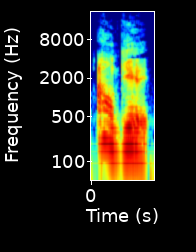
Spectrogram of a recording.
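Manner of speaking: loud, high outburst of exasperation; frustrated yell. Retold or imitated. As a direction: burst out, fed up with not getting it. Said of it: "This shit frustrate so bad".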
